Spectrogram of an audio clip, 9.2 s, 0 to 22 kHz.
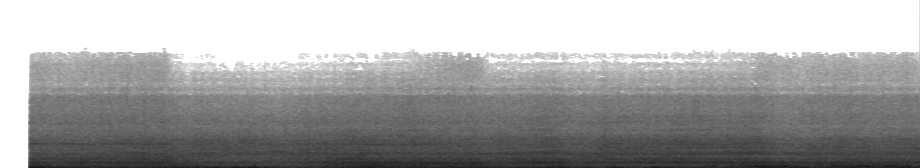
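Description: Case 150 hp steam road traction engine running steadily, with a rapid, even beat.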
